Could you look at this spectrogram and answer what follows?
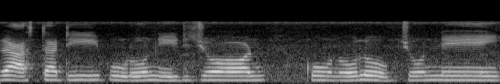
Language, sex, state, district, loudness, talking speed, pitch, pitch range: Bengali, female, West Bengal, Malda, -18 LUFS, 85 wpm, 195 Hz, 190-200 Hz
